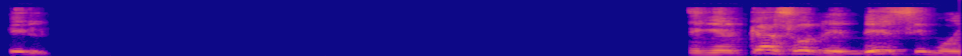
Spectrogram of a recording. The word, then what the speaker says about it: décimo: rige por su regla décimo es una palabra esdrújula tiene que llevar acento en d séptimo es una palabra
